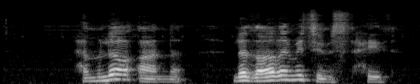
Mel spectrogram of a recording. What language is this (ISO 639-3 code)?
kab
